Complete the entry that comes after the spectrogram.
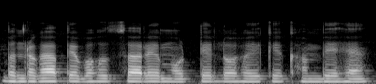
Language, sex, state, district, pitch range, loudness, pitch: Hindi, male, Jharkhand, Deoghar, 130-140 Hz, -18 LUFS, 135 Hz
